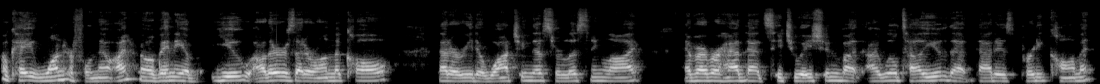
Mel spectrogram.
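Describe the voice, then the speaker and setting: A woman hosting a live webinar question-and-answer session with a sore throat, talking in an encouraging, coaching way with frequent pauses. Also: low voice, warm tone. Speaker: webinar host and author coach.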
